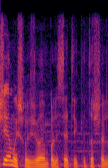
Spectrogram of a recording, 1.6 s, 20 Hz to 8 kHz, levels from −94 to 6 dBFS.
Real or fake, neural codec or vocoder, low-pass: real; none; 7.2 kHz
